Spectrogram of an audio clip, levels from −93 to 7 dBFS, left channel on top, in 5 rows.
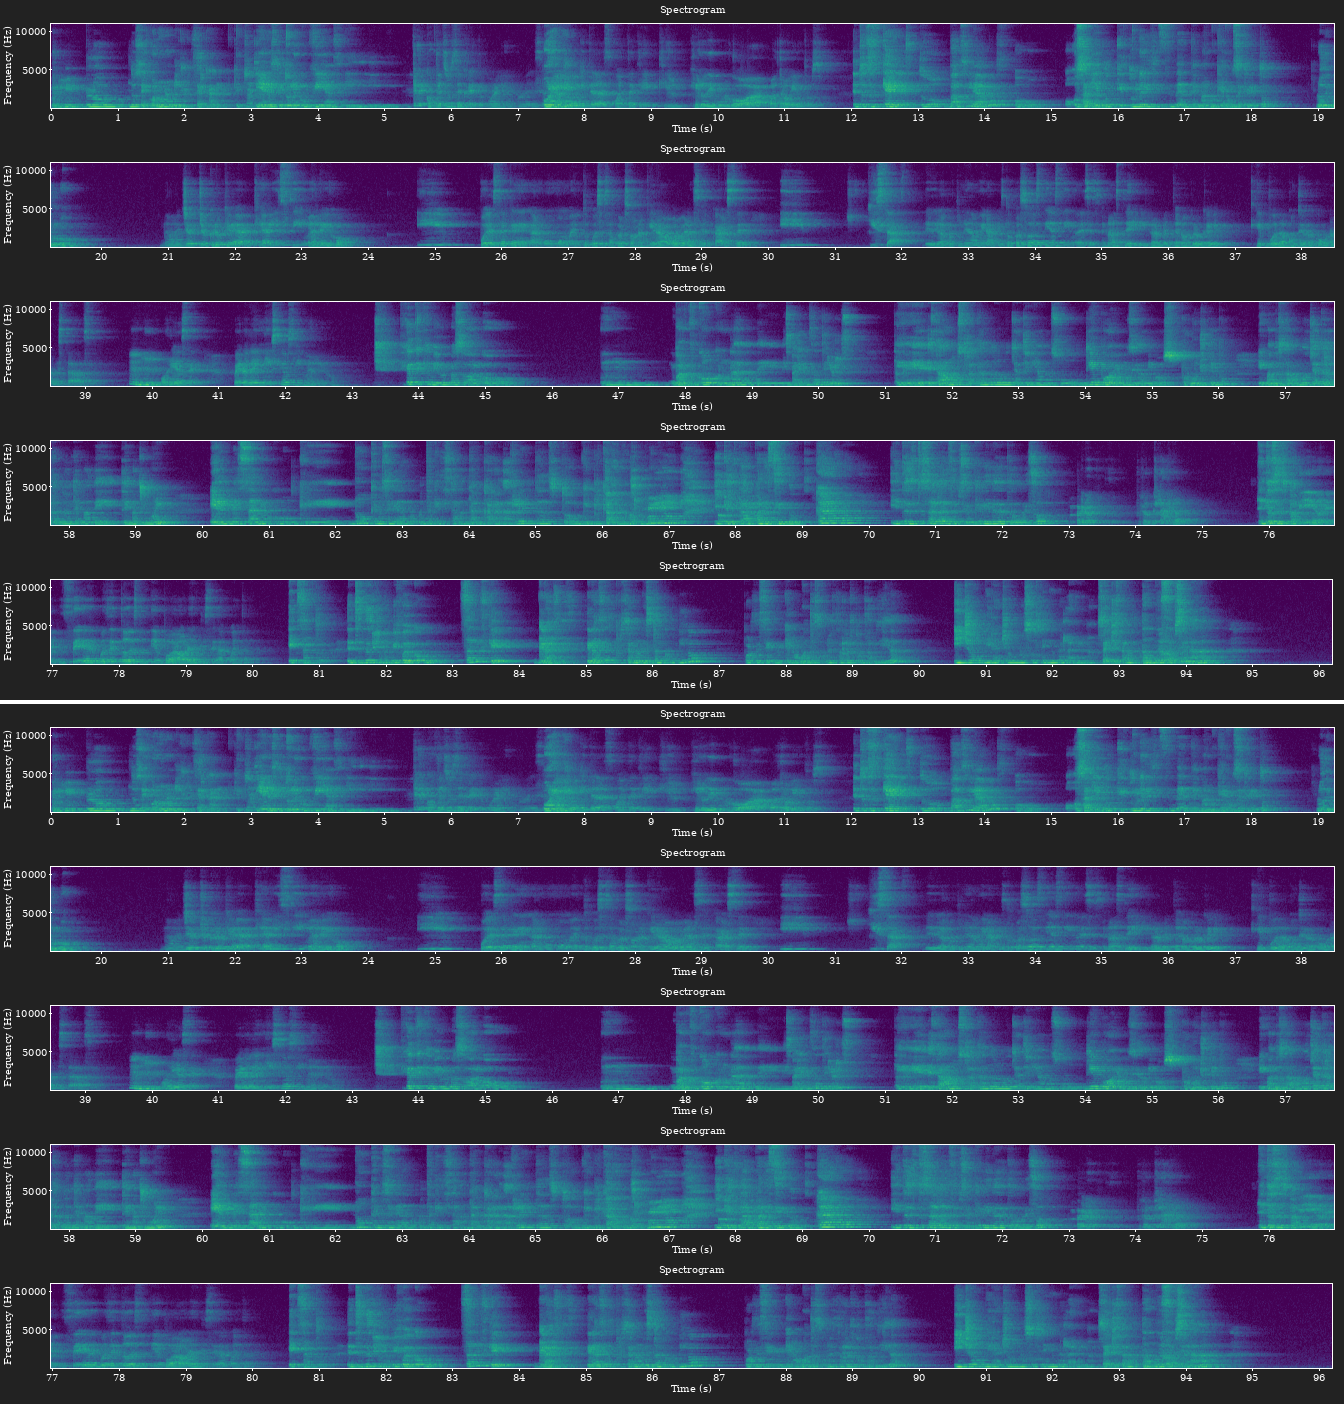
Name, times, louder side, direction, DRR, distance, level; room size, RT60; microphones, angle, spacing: voice 1, 0.0-5.1 7.4-7.8 12.1-14.7 15.3-18.2 19.0-19.5 39.6-40.1 43.3-45.4 46.7-50.4 51.1-59.8 60.1-67.5 67.8-68.9 69.2-72.6 75.8-76.4 80.7-82.7 83.1-83.7 84.2-86.7 87.4-89.7 90.5-94.3 94.6-94.8, left 1 dB, 75° left, -8 dB, 1.1 m, -30 dB
voice 2, 2.9-3.3 5.4-11.5 20.9-23.6 24.7-25.2 25.7-29.9 30.2-30.5 31.2-32.0 32.3-36.8 37.2-39.1 40.1-42.8 51.3-51.5 56.8-57.1 60.4-60.6 66.0-67.1 67.7-68.6 73.1-73.7 74.0-74.7 75.8-80.0 81.7-82.0 93.6-93.9, left 2 dB, 40° left, -4 dB, 0.4 m, -36 dB
2.6 x 2.1 x 3.2 m, 1.2 s
head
